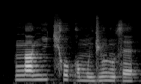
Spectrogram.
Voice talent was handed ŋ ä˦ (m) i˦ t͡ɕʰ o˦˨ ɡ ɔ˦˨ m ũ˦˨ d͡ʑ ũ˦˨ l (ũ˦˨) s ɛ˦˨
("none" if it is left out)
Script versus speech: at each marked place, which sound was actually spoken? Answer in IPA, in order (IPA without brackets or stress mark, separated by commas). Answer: ŋ, ũ˦˨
